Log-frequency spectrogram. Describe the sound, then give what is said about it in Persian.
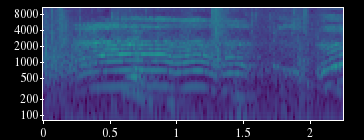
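A baby cries alone on a staircase, a high, harmonic wail that wavers in pitch, runs almost continuously and breaks briefly before resuming. “نوزاد روی پله‌ها تنها مانده و گریه می‌کند.”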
